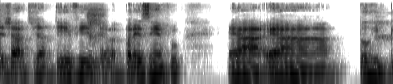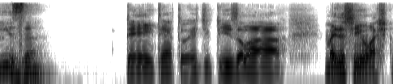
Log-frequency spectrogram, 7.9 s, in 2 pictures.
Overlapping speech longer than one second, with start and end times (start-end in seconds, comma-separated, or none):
none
